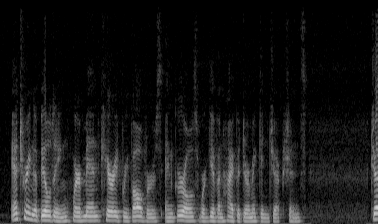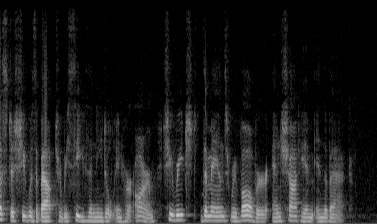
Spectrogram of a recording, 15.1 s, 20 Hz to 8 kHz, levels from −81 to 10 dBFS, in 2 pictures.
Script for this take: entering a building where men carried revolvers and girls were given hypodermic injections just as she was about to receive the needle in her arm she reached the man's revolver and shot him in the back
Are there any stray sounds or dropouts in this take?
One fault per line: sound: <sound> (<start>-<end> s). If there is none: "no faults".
no faults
